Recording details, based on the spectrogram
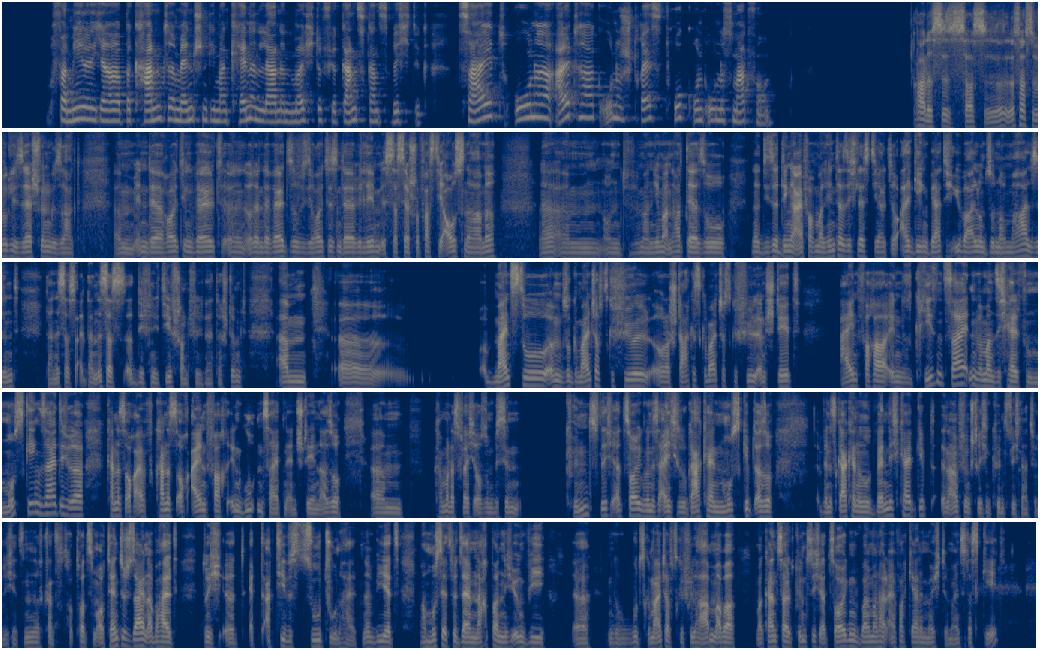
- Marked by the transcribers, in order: none
- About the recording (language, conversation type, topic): German, podcast, Welche kleinen Gesten stärken den Gemeinschaftsgeist am meisten?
